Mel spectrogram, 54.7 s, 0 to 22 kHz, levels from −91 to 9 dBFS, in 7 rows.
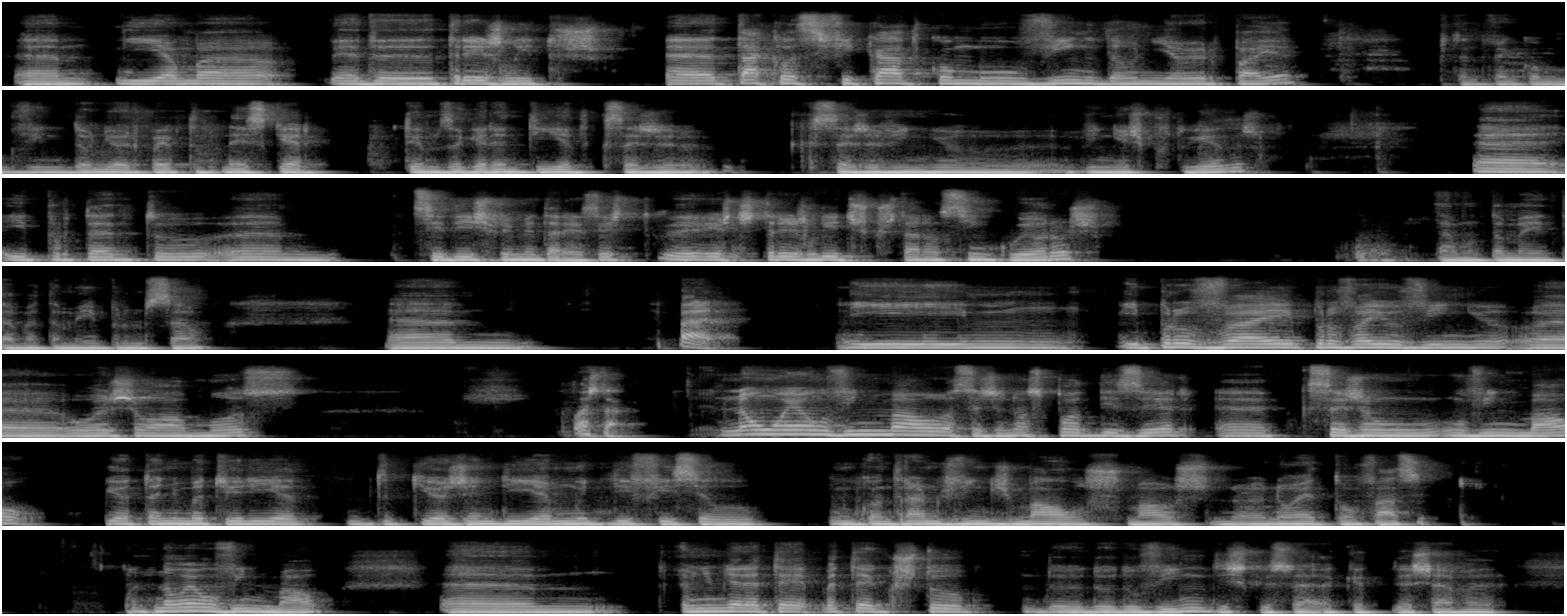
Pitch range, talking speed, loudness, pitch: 110-135 Hz, 140 wpm, -26 LUFS, 120 Hz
